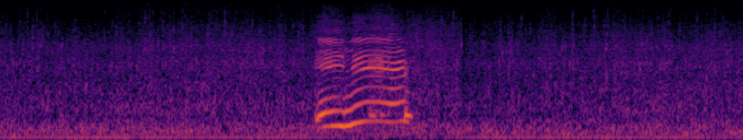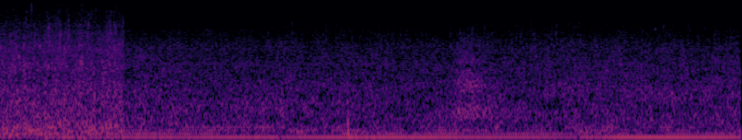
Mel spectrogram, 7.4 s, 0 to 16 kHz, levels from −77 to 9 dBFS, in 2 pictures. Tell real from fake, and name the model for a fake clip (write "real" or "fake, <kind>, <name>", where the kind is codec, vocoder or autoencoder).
real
